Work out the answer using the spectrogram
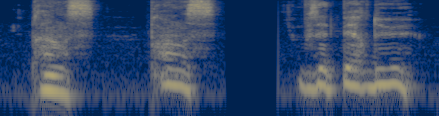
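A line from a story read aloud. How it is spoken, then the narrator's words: Wretched slave moaning. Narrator (French): gémissait le malheureux esclave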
